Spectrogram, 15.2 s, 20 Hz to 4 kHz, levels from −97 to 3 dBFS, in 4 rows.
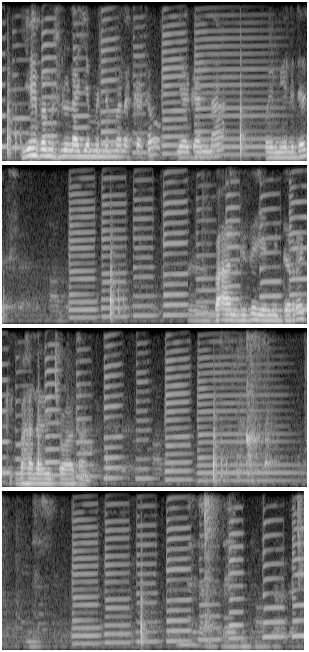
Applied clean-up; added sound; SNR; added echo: none; Wind instrument, woodwind instrument + Glass; 6 dB; none.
